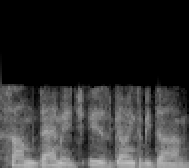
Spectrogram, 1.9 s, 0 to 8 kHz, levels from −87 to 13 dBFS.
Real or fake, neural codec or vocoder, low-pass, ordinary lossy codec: real; none; 7.2 kHz; AAC, 16 kbps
